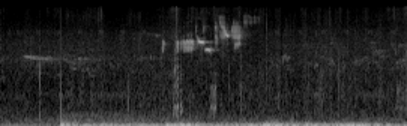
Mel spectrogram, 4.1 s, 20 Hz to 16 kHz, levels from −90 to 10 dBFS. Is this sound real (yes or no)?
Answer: yes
